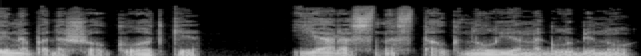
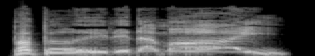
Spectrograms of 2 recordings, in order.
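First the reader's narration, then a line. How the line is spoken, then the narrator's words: Very loud yell. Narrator (Russian): заорал он так, что и вдалеке люди оглянулись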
